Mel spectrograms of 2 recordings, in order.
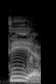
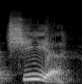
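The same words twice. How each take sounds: First: The tongue touches behind the teeth for t. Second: The tongue rises higher for the t sound. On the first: "vê que a língua está encostando onde? Ao réu, né? Na parte de trás dos seus dentes" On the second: "percebe que a língua sobe?"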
